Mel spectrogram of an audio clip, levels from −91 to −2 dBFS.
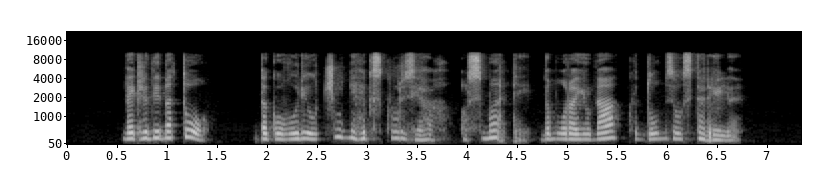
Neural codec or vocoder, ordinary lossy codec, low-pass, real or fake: autoencoder, 22.05 kHz, a latent of 192 numbers a frame, VITS, trained on one speaker; none; 9.9 kHz; fake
